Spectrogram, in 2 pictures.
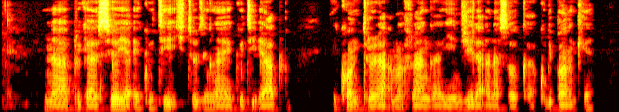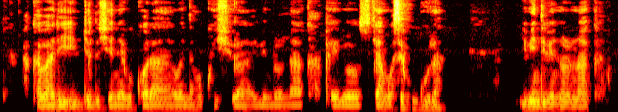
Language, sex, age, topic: Kinyarwanda, male, 18-24, finance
